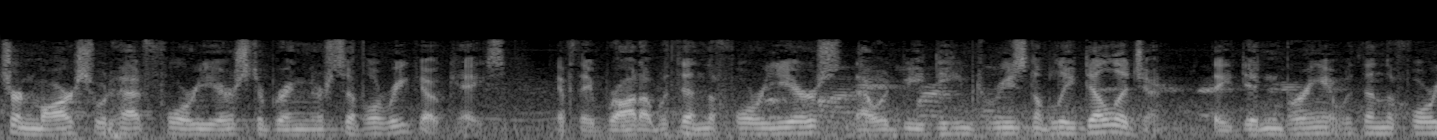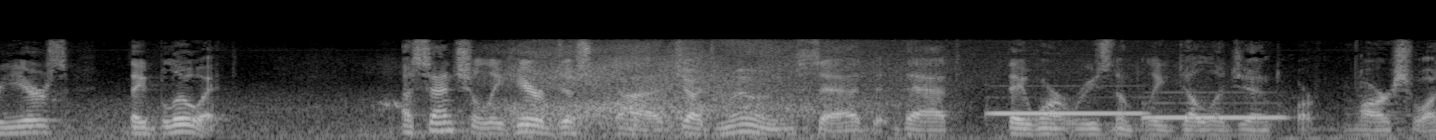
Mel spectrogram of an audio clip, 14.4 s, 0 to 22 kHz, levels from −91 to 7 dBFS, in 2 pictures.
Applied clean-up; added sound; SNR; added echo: none; Motor vehicle (road) + Subway, metro, underground; 5 dB; none.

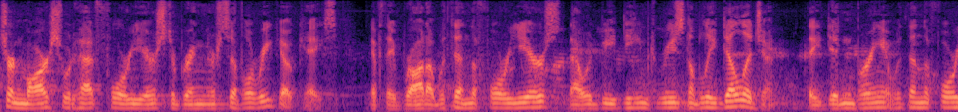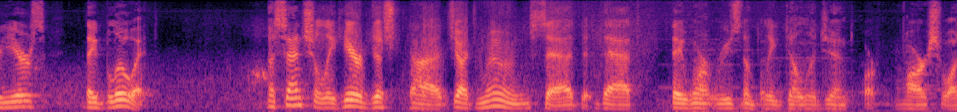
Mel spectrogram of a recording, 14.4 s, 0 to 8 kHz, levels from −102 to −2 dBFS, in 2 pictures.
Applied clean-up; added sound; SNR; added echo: neural separator model SepFormer DNS4.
